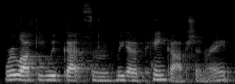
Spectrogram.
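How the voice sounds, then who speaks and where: A woman's voice: mid-range voice, fairly even intonation, a little fast, very noisy. A woman teaching a home craft tutorial on a phone camera, explaining each step patiently and coaching a child beside her. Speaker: craft instructor.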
